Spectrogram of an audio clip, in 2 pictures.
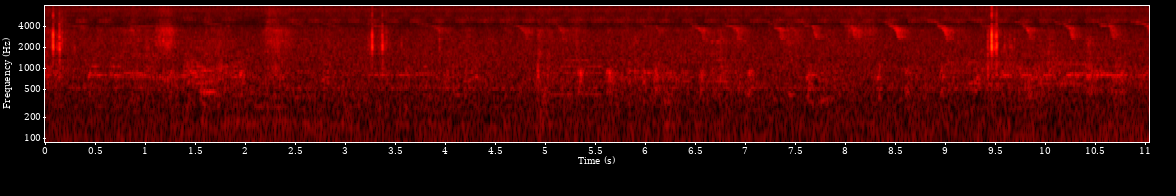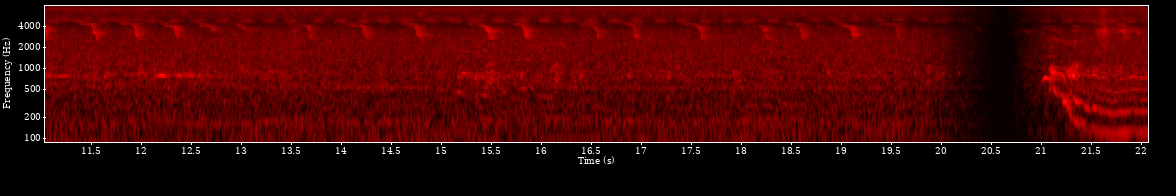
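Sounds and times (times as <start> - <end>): birds chirping: 21.0 - 22.0.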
